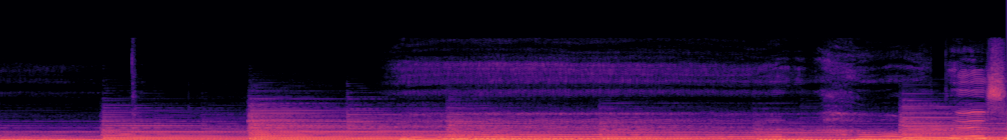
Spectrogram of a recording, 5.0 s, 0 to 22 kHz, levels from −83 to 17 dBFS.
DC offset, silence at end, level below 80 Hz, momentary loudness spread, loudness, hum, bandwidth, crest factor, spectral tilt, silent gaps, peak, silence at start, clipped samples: under 0.1%; 0 s; -20 dBFS; 6 LU; -18 LUFS; none; 12.5 kHz; 12 dB; -6.5 dB/octave; none; -4 dBFS; 0 s; under 0.1%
